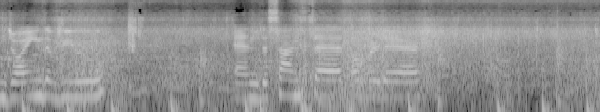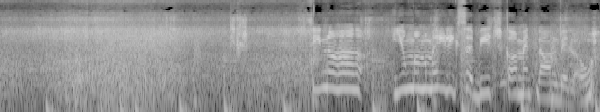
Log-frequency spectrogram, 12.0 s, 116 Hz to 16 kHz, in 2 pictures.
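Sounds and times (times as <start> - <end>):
small waves washing onto shore: 0.0 - 12.0
wind buffeting microphone: 0.0 - 12.0.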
